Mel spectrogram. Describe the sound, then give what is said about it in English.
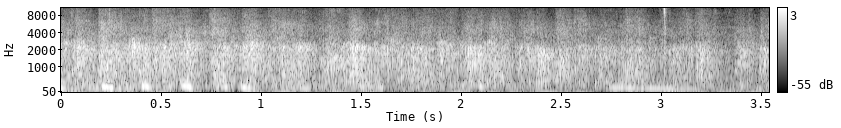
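Warm audience applause welcoming a church singing ensemble: dense, even clapping from many hands that continues at a steady level throughout. “If you could just give them a warm welcome.”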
